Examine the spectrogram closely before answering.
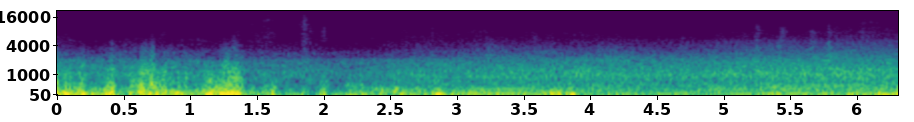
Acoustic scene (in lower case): street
